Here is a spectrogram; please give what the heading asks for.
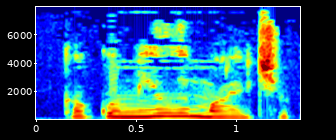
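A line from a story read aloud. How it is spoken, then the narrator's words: Mutter. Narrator (Russian): пробормотала Рэйчел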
